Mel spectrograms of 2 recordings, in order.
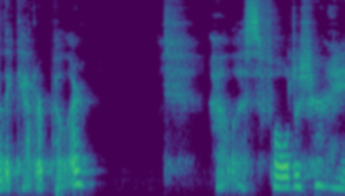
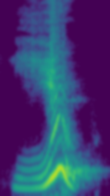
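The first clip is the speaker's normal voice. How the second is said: a sharp contemptuous "You!"; 14 dB louder than usual. A narrator's reading. Caterpillar sneering at Alice, contemptuous. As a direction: spit the word out with scorn. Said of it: "said the caterpillar contemptuously".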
